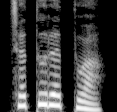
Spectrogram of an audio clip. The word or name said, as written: ಚತುರತ್ವ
